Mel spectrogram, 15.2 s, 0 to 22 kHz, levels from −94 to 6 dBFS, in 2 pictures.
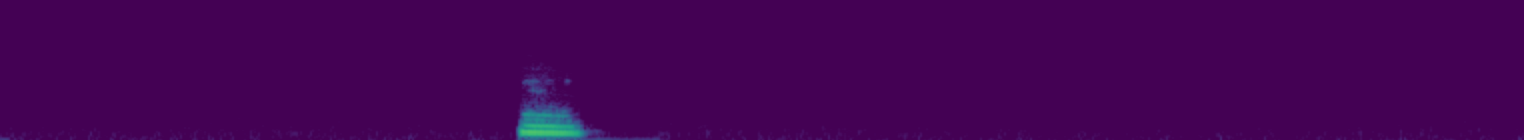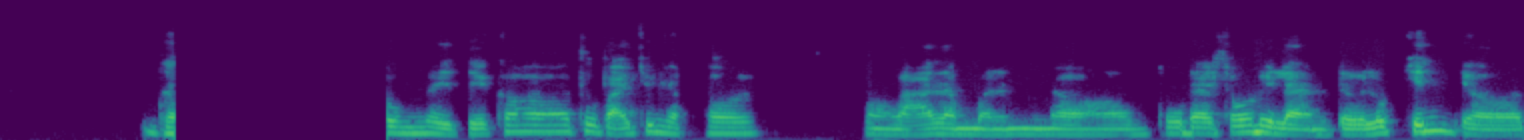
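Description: From 8.49 to 9.56 s the speech cuts to silence with no room tone, an audio dropout to silence, likely a lost input feed.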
